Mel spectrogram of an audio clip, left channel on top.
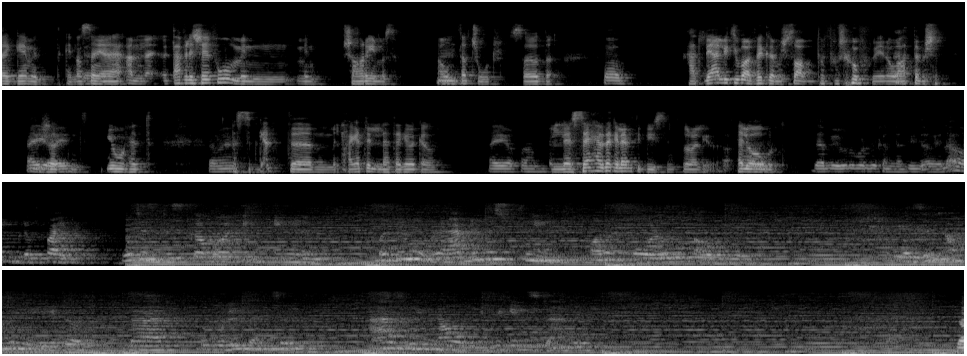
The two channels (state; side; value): different; both; correlation 0.00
